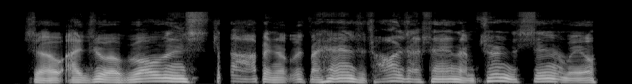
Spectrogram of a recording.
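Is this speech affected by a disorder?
Yes: throat cancer; throat cancer three times, radiation with molded mask, chemo, checkups at Erlanger Medical Center Chattanooga; stage 4, terminal, tumor through tongue attached to epiglottis, inoperable, Emory Proton Center therapy not working; voice affected by cancer, eating issues from tongue tumor, still talks at length.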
